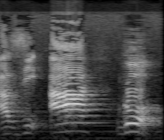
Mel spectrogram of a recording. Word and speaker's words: aziago: agourento de mau Presságio aziago esse a sozinho e a sílaba tônica pudico e não publicou como muita gente fala pudico barbaria Falar i.a.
